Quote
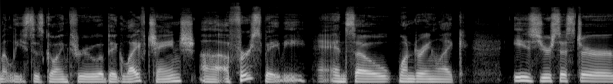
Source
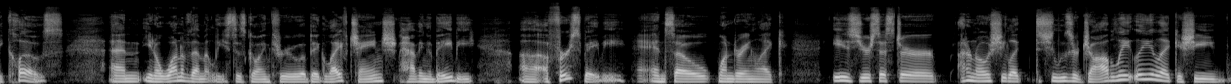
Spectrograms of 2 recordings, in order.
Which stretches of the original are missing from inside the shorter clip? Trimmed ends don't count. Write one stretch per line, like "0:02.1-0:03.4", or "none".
0:04.0-0:05.1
